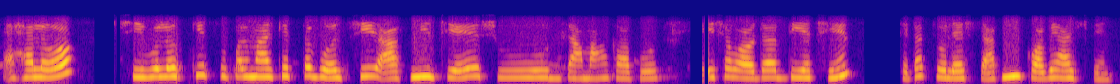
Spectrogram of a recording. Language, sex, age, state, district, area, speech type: Bengali, female, 30-45, West Bengal, Dakshin Dinajpur, urban, conversation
